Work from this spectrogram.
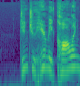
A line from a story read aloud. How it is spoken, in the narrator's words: Jack whispered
